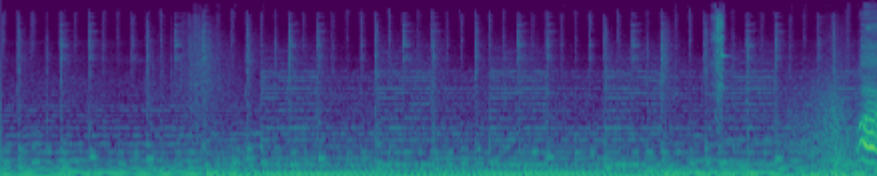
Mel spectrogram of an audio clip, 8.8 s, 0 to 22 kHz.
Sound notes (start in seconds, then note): 3.7 suspenseful music continues; 7.1 metal dinging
